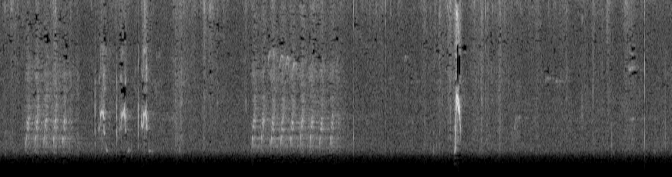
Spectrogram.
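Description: Wild birds calling: two short runs of quickly repeated high notes, a few scattered chips, and one loud, sharp chip about seven seconds in.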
